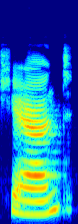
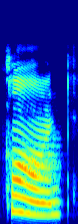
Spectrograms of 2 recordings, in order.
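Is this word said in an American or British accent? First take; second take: American; British. First: It is said in an American accent. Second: It is said in a British accent. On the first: "In American, they say it as" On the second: "In British, they say it as"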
